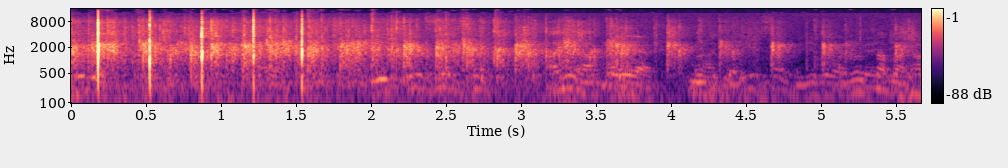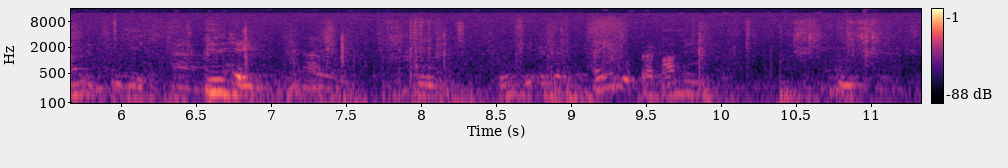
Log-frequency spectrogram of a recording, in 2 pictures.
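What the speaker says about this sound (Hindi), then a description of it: "जोर से जरा ताली।" Audience applause at the Prem Utsav 2024 award ceremony, a burst of loud clapping that thins and fades over several seconds, with faint voices murmuring beneath.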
